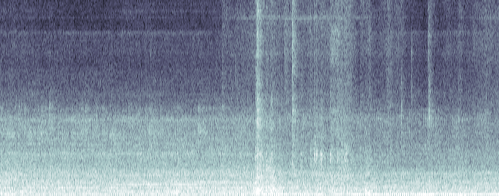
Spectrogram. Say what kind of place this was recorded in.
elevator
